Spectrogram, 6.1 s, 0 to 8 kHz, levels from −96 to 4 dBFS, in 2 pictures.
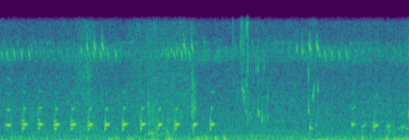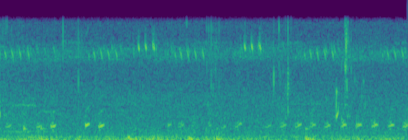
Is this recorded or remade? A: recorded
